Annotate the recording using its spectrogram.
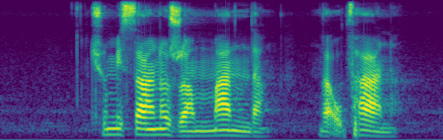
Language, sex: Venda, male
